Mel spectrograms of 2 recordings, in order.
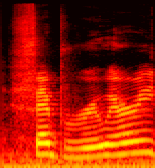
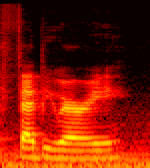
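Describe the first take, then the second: First: The first R is clearly sounded in the word. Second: The first R is dropped from the word. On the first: "Sometimes February just comes out. That's how it's spelled" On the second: "I generally say February without the R"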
